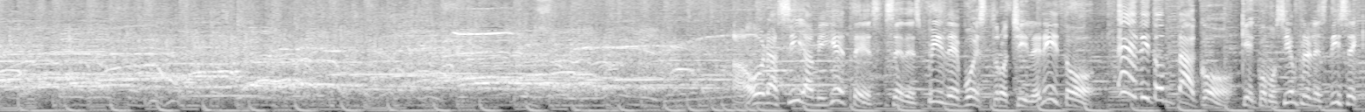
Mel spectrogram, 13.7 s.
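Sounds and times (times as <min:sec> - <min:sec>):
audience applause: 0:00.0 - 0:08.3
speech: 0:07.7 - 0:13.6.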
